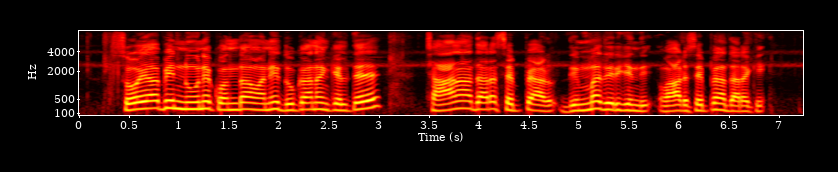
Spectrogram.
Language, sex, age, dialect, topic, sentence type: Telugu, male, 31-35, Telangana, agriculture, statement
